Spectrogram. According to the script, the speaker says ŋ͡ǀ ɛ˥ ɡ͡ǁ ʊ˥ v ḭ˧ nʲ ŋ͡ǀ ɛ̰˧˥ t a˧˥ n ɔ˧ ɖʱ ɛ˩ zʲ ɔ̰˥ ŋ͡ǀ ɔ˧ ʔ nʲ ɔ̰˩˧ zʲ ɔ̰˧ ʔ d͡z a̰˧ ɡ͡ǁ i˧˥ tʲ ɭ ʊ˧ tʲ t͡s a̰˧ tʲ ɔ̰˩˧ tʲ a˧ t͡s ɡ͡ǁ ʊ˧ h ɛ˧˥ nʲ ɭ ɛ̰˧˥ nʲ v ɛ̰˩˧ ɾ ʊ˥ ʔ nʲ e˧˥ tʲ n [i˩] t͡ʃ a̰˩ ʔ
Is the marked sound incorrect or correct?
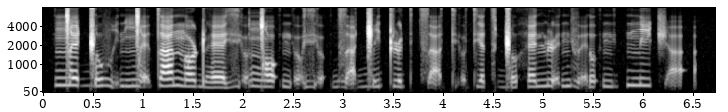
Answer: incorrect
